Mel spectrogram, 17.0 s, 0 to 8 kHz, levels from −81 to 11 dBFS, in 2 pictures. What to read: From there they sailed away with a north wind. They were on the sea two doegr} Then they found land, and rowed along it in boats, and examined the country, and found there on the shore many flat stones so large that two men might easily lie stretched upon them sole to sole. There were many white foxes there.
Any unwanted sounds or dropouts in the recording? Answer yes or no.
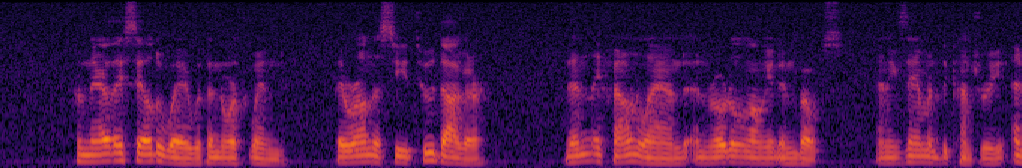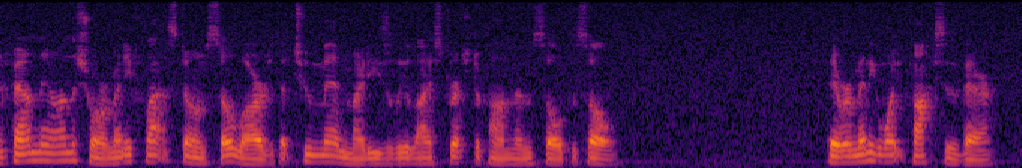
no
